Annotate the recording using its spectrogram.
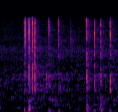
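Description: Sharp clicks from computer input while handwriting on a digital whiteboard is being erased: a quick cluster about half a second in, then several single clicks.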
